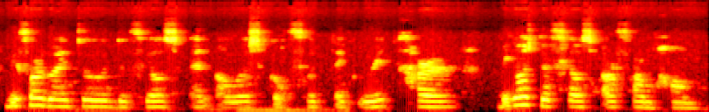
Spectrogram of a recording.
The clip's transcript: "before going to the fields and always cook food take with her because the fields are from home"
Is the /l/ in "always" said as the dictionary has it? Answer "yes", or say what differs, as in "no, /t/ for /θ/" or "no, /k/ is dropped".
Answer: no, /l/ is dropped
